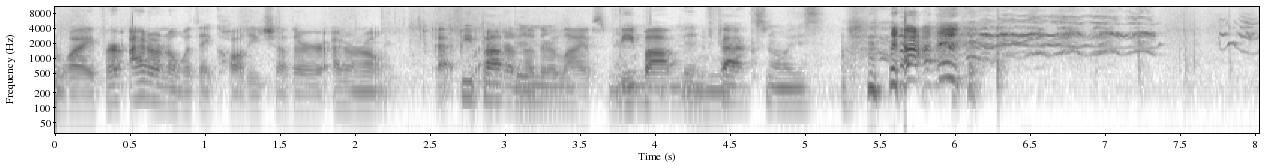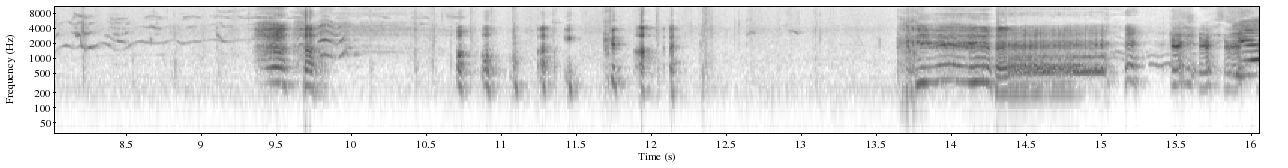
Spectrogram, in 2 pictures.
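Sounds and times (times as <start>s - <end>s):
laughter: 5.3s - 13.0s, 13.8s - 16.0s.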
